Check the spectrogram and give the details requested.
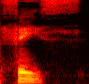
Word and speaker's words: face: Porque também esse E no final, ele é mudo, ele não tem som de E nem de I, ele é realmente mudo, ele não existe sonoramente falando.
